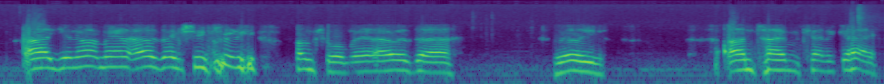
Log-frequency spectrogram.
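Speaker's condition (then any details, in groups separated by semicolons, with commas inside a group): Cerebral palsy; unable to write or type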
